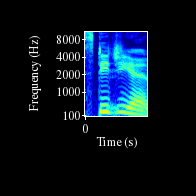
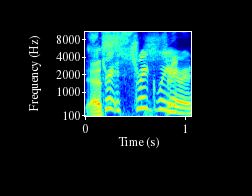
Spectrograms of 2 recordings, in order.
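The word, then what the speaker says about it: Strygwyr: Have you ever tried to pronounce Bloodseeker's name? Now Oh, that's a mouthful. his was Something 2-2. it's not Stygian. You It's know, like, it's like Stwigger. hang on, let me see it. Strigweir.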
